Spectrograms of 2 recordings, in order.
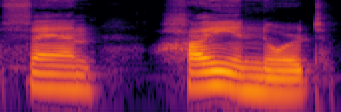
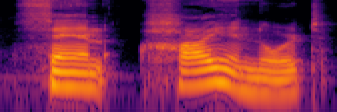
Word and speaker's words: Van Heijenoort: I'm not sure if it's like a German J or like a French J, so I'm rolling with the German J, but keep in mind that I could be wrong.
